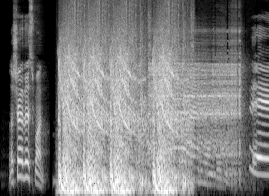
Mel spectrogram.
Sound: door creak

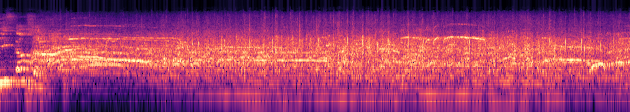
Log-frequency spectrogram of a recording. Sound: applause

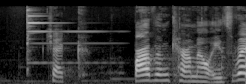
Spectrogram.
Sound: bell ringing

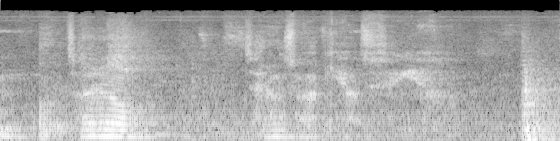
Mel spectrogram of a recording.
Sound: whisper

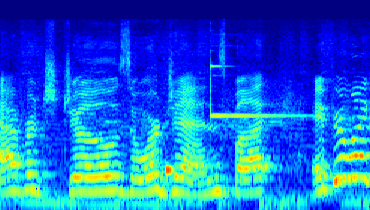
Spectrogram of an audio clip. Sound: graphics blip and ding

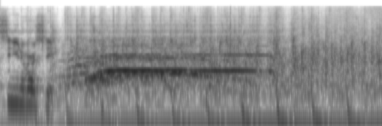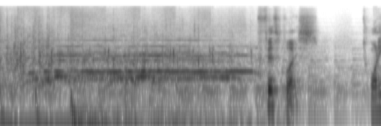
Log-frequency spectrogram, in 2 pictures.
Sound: applause

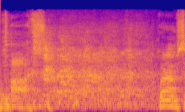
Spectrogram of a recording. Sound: audience laughing

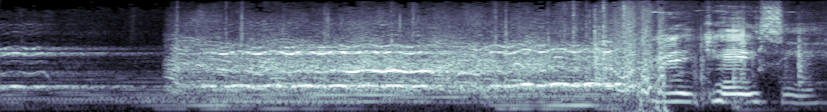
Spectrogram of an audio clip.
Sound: crowd chanting

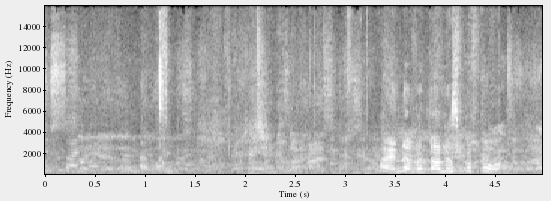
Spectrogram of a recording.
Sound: murmuring

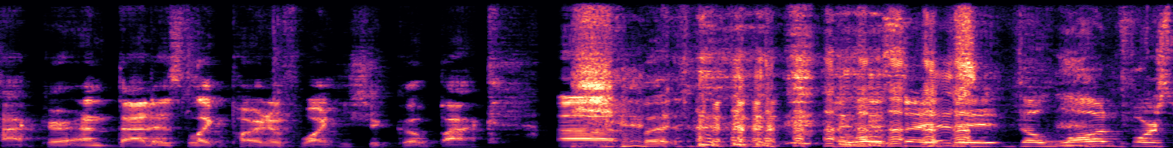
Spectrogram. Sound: laughter

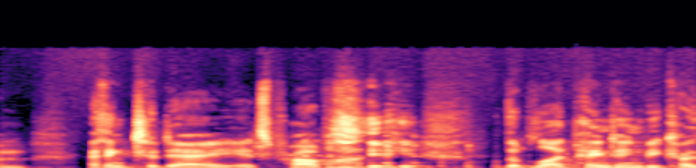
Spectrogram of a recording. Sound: laughing

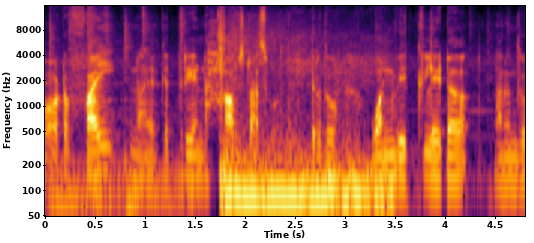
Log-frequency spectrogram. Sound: boom

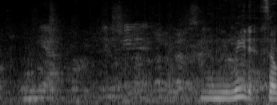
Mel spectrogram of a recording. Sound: crowd noises in background

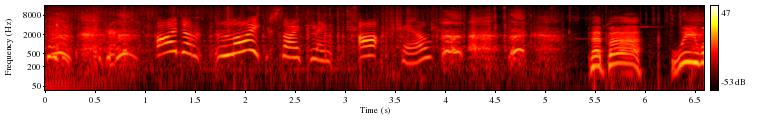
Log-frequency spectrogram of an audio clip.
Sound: blows raspberry and giggles; panting

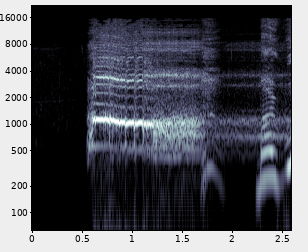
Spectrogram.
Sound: screams

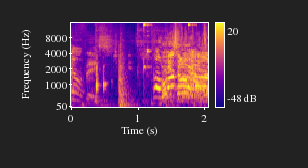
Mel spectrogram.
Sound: feet stomping

